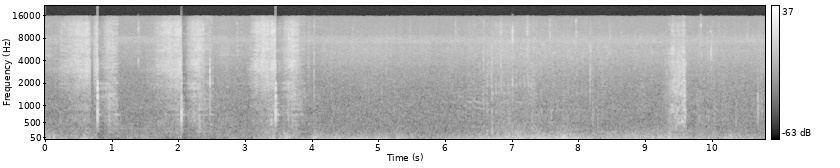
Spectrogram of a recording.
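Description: Kitchen knife slicing through a lemon and knocking on a wooden cutting board: about four cuts in the first four seconds, each a short scrape ending in a sharp knock. After that a low rumble takes over.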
